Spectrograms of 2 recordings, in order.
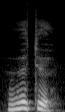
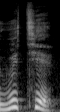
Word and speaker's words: өте: Слово «өте» не произносится как «өте», а произносится как «өтө». «Өтө». Если в первом слоге слова присутствует гласное «ө», то последующие буквы «е» в слове произносятся как «ө». «Өтө». Не «өте», а «өтө». «Өтө».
